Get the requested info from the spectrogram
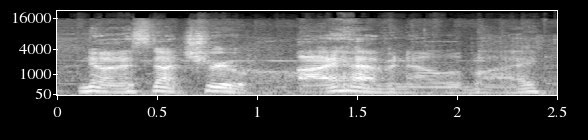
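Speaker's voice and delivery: normal talking voice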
